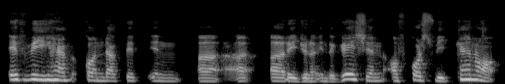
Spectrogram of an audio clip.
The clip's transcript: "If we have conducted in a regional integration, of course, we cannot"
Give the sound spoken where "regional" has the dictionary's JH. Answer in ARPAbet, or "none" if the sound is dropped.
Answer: JH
